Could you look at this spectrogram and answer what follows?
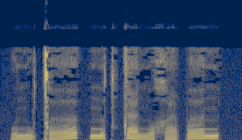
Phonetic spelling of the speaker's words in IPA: ʊ˩nu˩˥ǀɜ˩˥ | nʊ˥˩t͡stæ˥˩nʊ˩χæ˩ pɜ˥n

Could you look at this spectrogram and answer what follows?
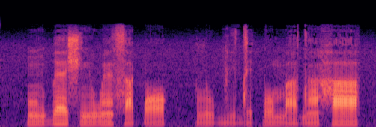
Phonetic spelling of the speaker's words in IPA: ũ˧ɡ͡bɛ˦ʃĩ˧ wɛ̃˧sa˨k͡pɔ˨˦ | lu˨ bi˨ de˨k͡po˧ ma˨ dã˧ha˦

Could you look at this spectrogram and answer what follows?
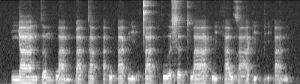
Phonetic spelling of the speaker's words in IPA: ɲaː˧nkə˧mhwa˧˩m ɓa˨˩k̚ɣa̰˧˨m ʔa̰˧˥wʔa˦˥k̚ŋḭ˧˨ə̯t̪a˦˥t̚ ku˨˦ə̯sə˦˥t̚kwaː˨˦ kwḭ˧˨ha˧w ɣaː˨˦kḭ˧˨ə̯ɓḭ˧˥ ʔa˨˩n

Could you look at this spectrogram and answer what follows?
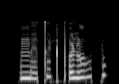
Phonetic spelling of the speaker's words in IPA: mɛ̤t̪e̤ʈpʼʊɳlṳp

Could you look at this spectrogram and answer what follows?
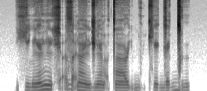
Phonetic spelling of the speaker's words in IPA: çɛʎɛ̃vĩ xḭzˤḭ ɾɛ̃d͡ʒɛ̃ ɾo̰tˤɛ̃ɹḭ bṵcʰeɡɛɡ͡ǀɯ

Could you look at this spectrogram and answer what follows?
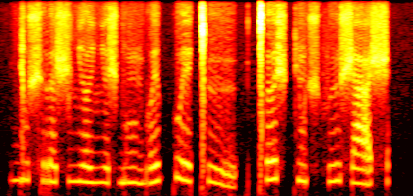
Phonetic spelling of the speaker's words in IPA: ɟuʃrəʃʎə ʎəʃɡũɡʷe kʷeǀʰʉ | ǀʰəʃ cũʃfʉʃ aʃ

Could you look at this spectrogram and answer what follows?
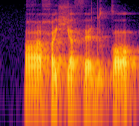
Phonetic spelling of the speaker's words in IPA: ʕɛħɘça θɛdu ɡɒ

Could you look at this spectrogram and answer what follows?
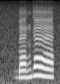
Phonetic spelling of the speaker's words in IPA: ɡ͡bæŋɡæ

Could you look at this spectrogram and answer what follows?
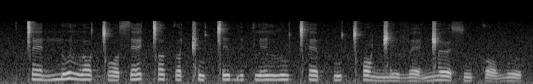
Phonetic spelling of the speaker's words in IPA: ǀɛ˧˩ nːʊ˧˥˧ lːɔ˧˩ɡ͡ǀɔ˧˩˧ sɛ˧˥˧ ǀʌ˧˥˧kʌ˧˩ǁu˧˩˧ ǀɪ˧˥˧bɪ˧˥˧klɪ˧˥˧ lːu˥˨ǀʰɛ˥˨pːu˧˥˧ǀʰɔ˥˨ ŋ͡ǁɪ˧˩vɛ˧˩˧ŋ͡ǁœ˥˨ su˧˩kɔ˧˩˧vʊ˥˨

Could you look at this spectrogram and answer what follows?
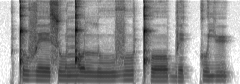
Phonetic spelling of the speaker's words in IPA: ǃuveːsu ŋ͡ǃolːuː vuːǃʰoː be kːujy

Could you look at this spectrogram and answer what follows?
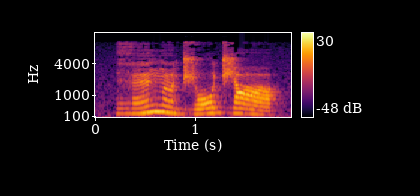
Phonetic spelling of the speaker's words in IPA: ɦɛ̃ŋœ̃ d͡ʒɔd͡ʒɑ

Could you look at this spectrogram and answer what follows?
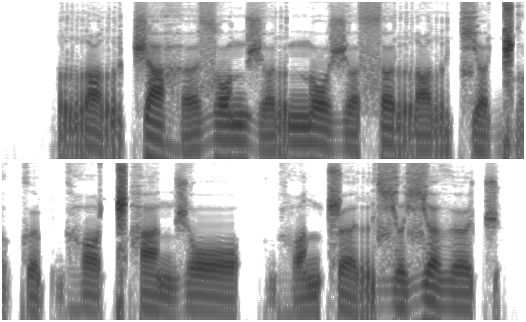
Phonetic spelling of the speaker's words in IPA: rɑ˧˩rt͡ʃa˥˧ɦɜ˩˧ zɔ˥nʒʌ˩˧rnɔ˥˧ʒʌ˧ sʌ˥rɑ˧rt͡ɕɜ˧ ɡ͡ǁʌ˥˧kœ˧p ɡʱɑ˥˧ǁʰa˥˧nʒɔ˥˧ | ɡʱɑ˩˧nʈ͡ʂɜ˧˩rʑʌ˥ ʑɜ˥˧ðœ˧t͡ʃ

